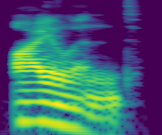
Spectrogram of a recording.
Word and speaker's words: island: називається isлен тобто Ісландія тут S не вимовляється і ми просто кажемо Island але написати все рівно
